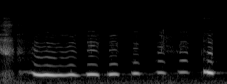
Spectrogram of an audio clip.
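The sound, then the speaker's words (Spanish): A human voice imitates a small bird crying: one drawn-out high whimper followed by about six short, sobbing peeps in a steady rhythm, moderately loud, with no speech. “echó de su nido a Pico Blanco, que llora y llora con su llanto a cuestas, se alejó del nido”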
